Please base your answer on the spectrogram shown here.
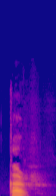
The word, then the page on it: kàr: Apatani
